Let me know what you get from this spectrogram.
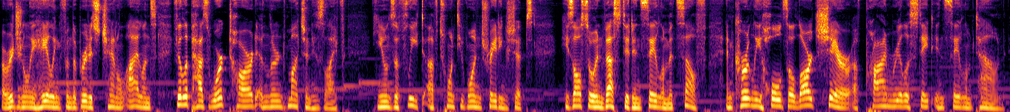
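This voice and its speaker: A man's voice: fairly high pitch, moderate pace, soft background music. A man narrating an audio drama in a scripted, dramatic storytelling style.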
